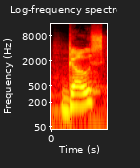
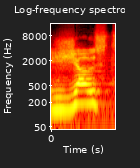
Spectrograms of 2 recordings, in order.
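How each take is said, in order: First: The word starts with a hard G sound. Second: The word starts with a soft J sound. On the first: The speaker calls it right. "Think ghost" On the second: The speaker calls it wrong. "So I shouldn't say Jost"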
